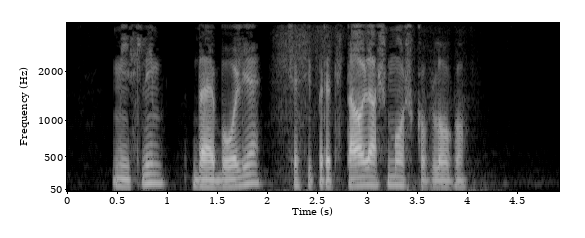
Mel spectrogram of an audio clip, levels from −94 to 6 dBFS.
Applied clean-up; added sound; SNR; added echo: neural separator model SepFormer DNS4.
